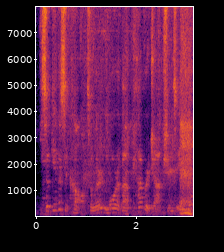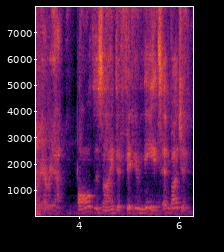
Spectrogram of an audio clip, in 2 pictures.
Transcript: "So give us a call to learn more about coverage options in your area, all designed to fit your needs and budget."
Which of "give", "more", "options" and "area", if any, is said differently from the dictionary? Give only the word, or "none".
none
